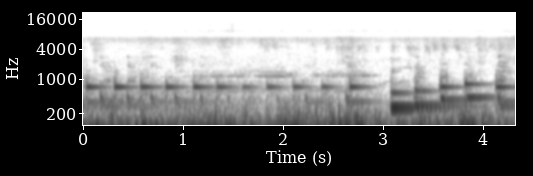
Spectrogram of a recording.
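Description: Gambang, a wooden xylophone, played in a quick repeating pattern of short struck notes, about four a second. About three seconds in the pattern changes to lower, longer-held notes as a bamboo flute comes in.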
